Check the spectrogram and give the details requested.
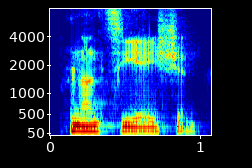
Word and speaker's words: pronunciation: of a tricky word it's pronunciation not pronunciation this is a understandable mistake because we have the word pronounce so it's natural to want to say pronounce pronunciation but it's pronunciation nun pronunciation to help you remember here's a nun helping you learn pronunciation number two popular I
